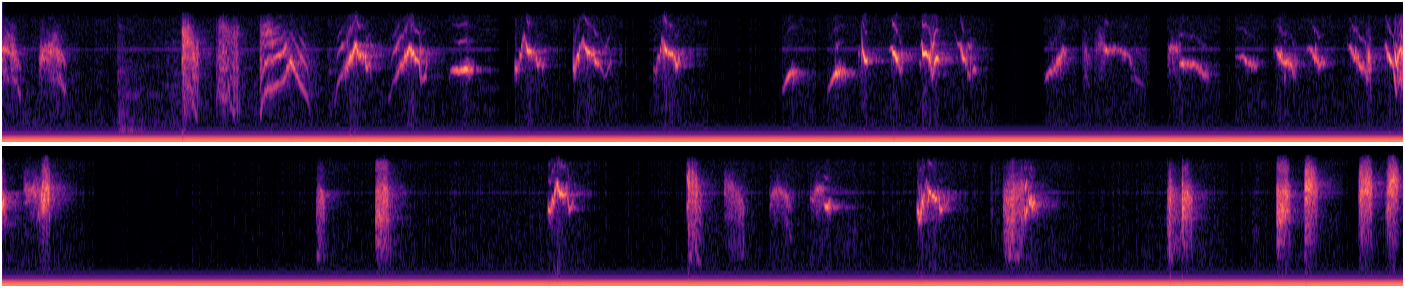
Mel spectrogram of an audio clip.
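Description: Pet budgerigar chirping and warbling in quick runs of short, gliding chirps. The chirps come thick and fast for the first half, stop for about a second, then return more sparsely.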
